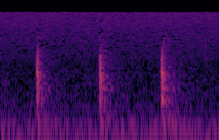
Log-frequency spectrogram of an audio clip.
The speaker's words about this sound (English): A man steps out and walks to a side door of one of the buildings. He knocks, pauses, then knocks again.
